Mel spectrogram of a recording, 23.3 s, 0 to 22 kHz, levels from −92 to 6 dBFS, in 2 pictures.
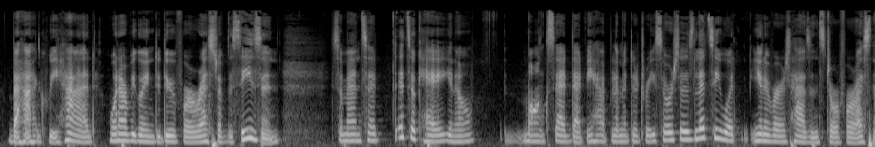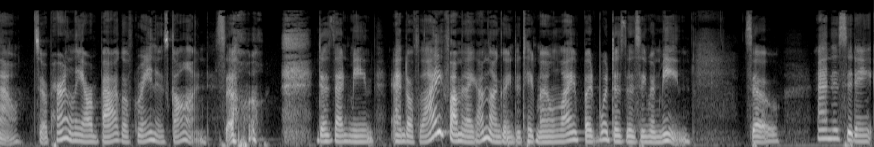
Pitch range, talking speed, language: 150-190 Hz, 190 wpm, English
